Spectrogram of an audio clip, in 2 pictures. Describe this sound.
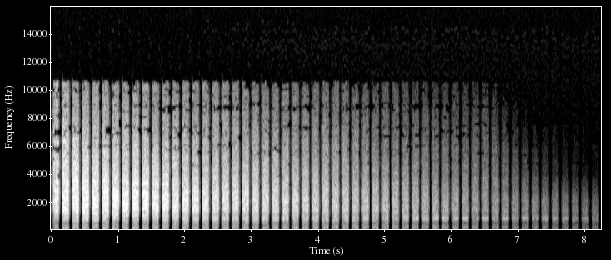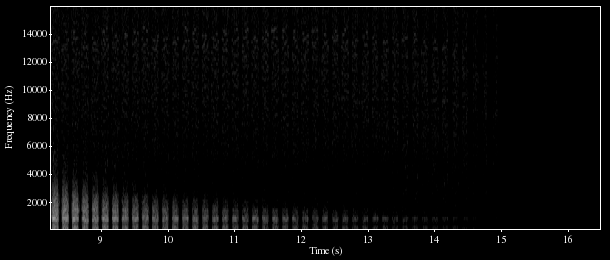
electronic stab 1 mono
A power chord stab processed through a gapper.
chopped, complex-sound, effect, electronic, future, gapper, glitch, loop, machine, mono, one-shot, oneshot, power-chord, sci-fi, sfx, sound-design, sounddesign, soundeffect, stab, synthetic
